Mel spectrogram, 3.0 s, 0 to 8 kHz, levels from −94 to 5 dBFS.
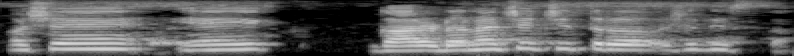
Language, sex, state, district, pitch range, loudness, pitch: Konkani, female, Goa, North and South Goa, 235-275 Hz, -17 LUFS, 255 Hz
